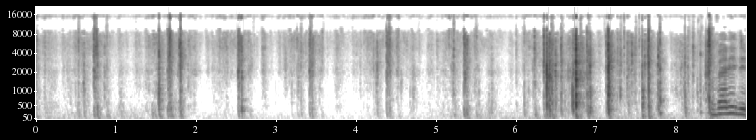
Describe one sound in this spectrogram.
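Playing cards riffle and flick as a deck is shuffled.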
